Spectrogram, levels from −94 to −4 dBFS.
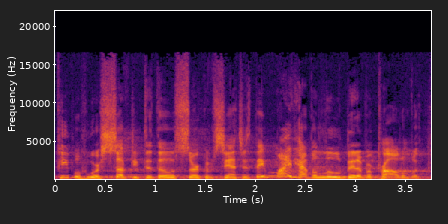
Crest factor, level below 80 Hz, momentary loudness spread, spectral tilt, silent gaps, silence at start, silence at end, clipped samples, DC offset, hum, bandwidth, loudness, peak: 18 dB; -68 dBFS; 3 LU; -4 dB/octave; none; 0 s; 0 s; under 0.1%; under 0.1%; none; 17 kHz; -24 LUFS; -6 dBFS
